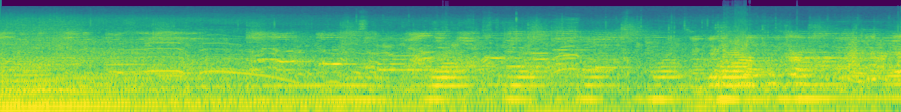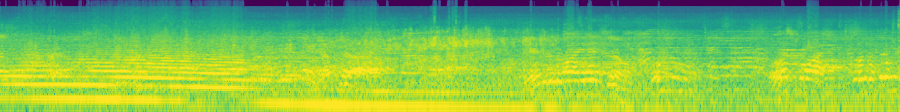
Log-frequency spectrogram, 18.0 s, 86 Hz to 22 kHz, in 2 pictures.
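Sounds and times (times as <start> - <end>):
propeller plane engine droning: 0.0 - 18.0.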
